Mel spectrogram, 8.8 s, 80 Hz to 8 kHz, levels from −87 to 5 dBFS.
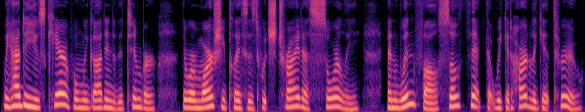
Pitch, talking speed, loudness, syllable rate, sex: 210 Hz, 200 wpm, -18 LUFS, 5.1 syllables/s, female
